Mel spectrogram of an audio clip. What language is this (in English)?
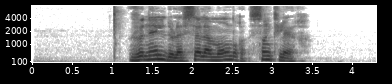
French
